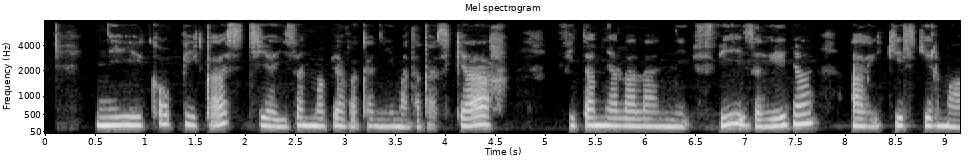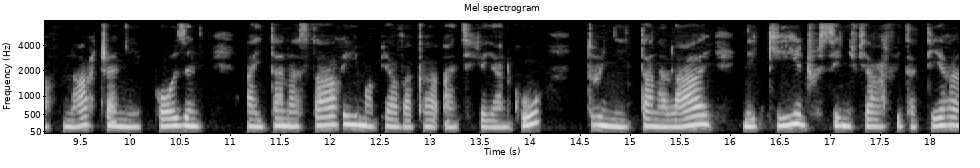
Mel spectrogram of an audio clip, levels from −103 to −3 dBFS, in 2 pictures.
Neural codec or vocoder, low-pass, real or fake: none; 7.2 kHz; real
